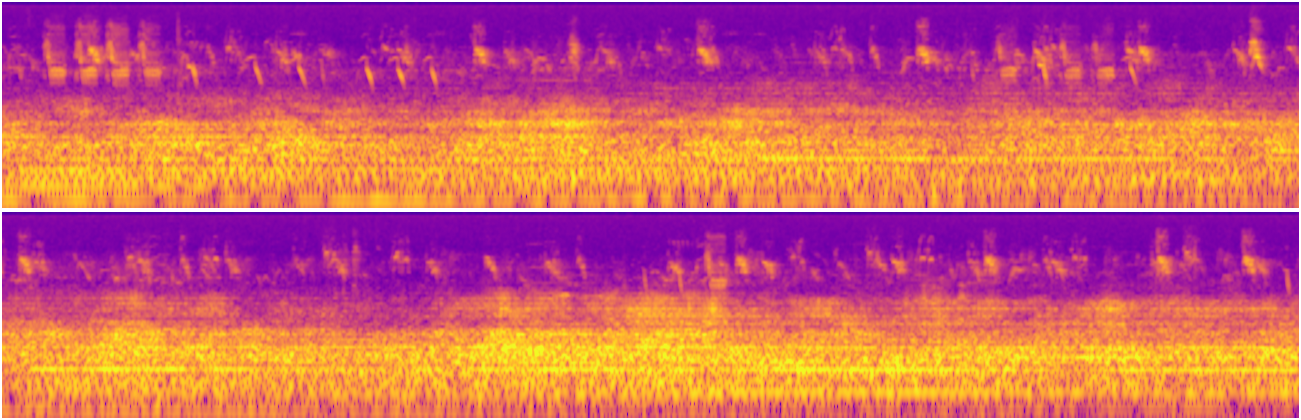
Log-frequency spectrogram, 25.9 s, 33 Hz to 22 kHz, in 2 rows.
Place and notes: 48 HÉLICOPTÈRES ET 16 ULM CE MATIN.
Voir aussi
La Réunion, France, 16 February 2020, 07:34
